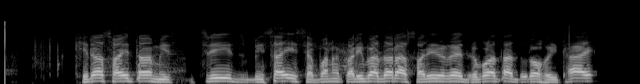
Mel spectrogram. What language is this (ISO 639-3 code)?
ori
